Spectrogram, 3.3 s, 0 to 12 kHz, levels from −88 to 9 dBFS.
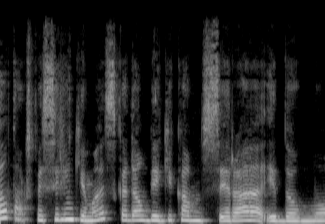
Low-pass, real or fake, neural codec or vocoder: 10.8 kHz; fake; codec, 24 kHz, 0.9 kbps, WavTokenizer, medium speech release version 1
